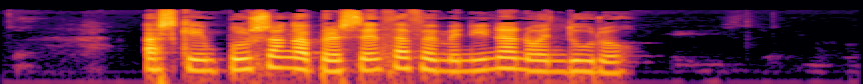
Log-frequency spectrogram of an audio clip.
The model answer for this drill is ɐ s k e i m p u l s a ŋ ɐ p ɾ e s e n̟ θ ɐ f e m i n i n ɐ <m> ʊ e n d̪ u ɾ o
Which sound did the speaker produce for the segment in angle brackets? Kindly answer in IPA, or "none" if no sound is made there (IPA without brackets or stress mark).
n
